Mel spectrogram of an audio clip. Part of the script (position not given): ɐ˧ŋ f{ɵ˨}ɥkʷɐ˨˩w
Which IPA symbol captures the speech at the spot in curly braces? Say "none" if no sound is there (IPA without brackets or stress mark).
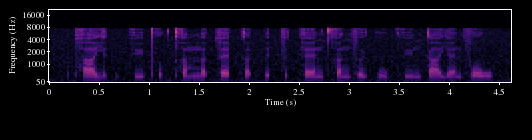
ɵ˨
